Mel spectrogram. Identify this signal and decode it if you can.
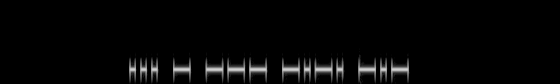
Morse code, heard as a keyed tone, about 22 wpm, 690 Hz. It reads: STOCK
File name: 5 Letter Words - First 3 Letters Given - 22wpm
